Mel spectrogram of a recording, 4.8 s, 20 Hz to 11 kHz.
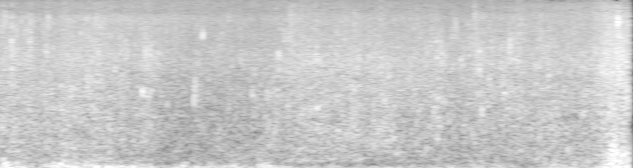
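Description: A 1,099-foot OOCL Utah cargo ship overtaking close by at sea, a steady low rumble mixed with wind buffeting the microphone and water wash, with no voices.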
